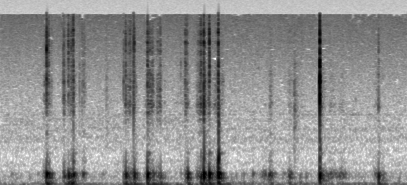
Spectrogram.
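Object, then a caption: Metal mesh microphone grille packed with putty, picked with a wooden toothpick. A wooden toothpick picks and scratches red and blue putty out of the hollow metal mesh dome of a Blue Yeti microphone head held in one hand. The sound is a close, dry series of soft, dull taps and short scrapes, low and muffled, with a few brief bright ticks where the pick catches the mesh.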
